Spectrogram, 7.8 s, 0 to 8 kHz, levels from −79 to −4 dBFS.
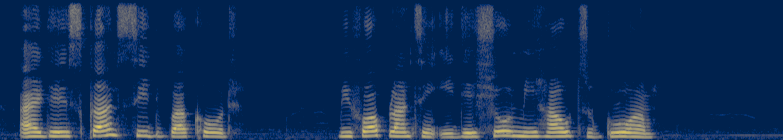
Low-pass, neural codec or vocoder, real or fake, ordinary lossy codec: none; none; real; none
